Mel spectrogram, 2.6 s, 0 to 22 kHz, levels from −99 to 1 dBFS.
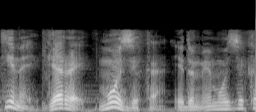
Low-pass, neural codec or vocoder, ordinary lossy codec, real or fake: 7.2 kHz; none; AAC, 32 kbps; real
